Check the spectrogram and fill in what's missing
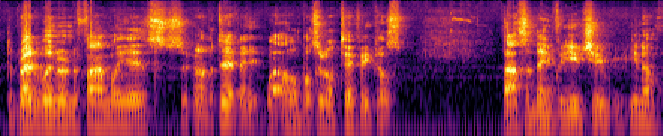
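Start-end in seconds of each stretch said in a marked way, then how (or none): none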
